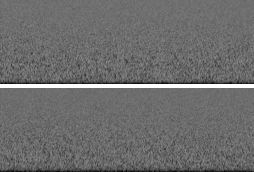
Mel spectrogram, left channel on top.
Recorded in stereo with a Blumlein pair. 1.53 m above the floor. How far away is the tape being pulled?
I don't hear tape being pulled.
